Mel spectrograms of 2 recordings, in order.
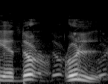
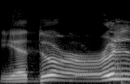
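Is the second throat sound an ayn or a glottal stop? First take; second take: glottal stop; ayn. First: The second sound is a plain glottal stop. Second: The second sound is a squeezed throat ayn. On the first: The speaker calls it wrong. "നേരെ മറിച്ച് യദു ഉൽ എന്ന് പറഞ്ഞാല് ഒരു ഹംസയാണ്" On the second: The speaker calls it right. "യദു ഉൽ എന്നാണ് പറയേണ്ടത്, അയിനുമ്മ തന്നെ നിക്കണം നാവ്"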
